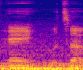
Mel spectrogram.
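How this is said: It is said in a low, seductive tone. "that seductive tone"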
